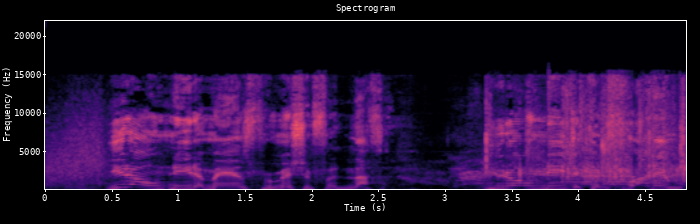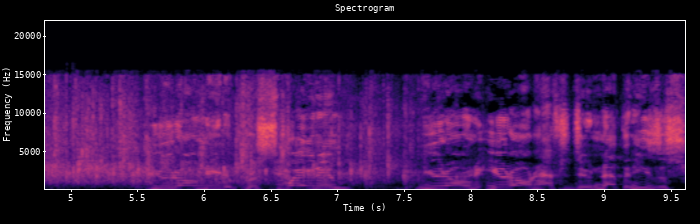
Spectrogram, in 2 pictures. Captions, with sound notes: - You don't need a man's permission for nothing. You don't need to confront him. (audience applauds) You don't need to persuade him. You don't, you don't have to do nothing.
